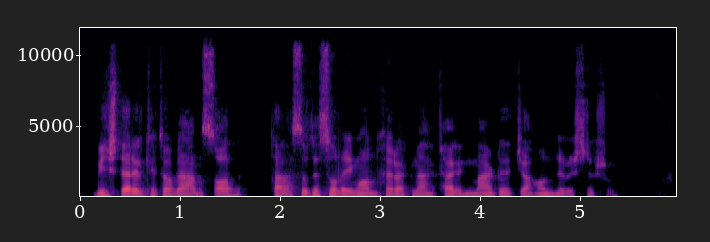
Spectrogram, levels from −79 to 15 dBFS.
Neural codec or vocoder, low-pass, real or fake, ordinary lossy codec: codec, 24 kHz, 1 kbps, SNAC; 10.8 kHz; fake; Opus, 64 kbps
